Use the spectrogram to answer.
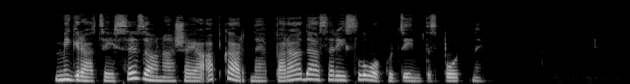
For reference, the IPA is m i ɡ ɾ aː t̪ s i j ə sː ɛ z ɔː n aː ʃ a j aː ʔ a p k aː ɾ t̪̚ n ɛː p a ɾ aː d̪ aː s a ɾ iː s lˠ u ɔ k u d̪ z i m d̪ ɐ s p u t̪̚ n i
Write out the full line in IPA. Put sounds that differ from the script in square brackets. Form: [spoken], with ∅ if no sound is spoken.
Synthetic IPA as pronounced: m i ɡ ɾ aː t̪ s i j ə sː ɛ z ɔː n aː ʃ a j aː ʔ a p k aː ɾ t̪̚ n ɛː p a ɾ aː d̪ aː s a ɾ iː s lˠ u ɔ k u d̪ z i m [t̪] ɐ s p u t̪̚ n i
